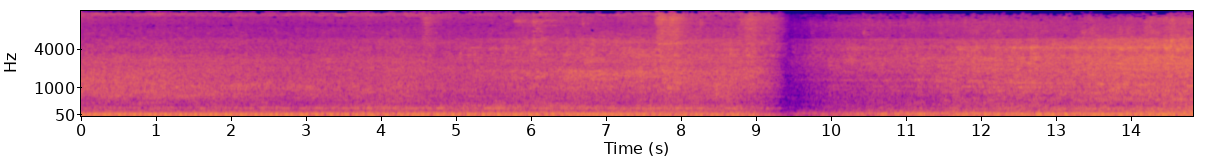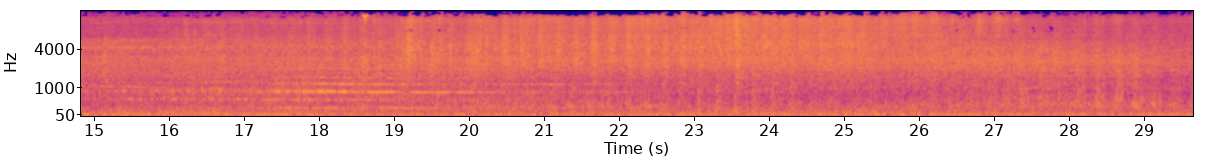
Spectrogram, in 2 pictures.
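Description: Freight train passing: the rumble of diesel locomotives mixed with passing highway traffic, then, after a brief drop in sound about nine seconds in, a long freight train of hopper and tank cars rolling by on the rails. A pitched sound stands out over the rumble for a few seconds past the middle.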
